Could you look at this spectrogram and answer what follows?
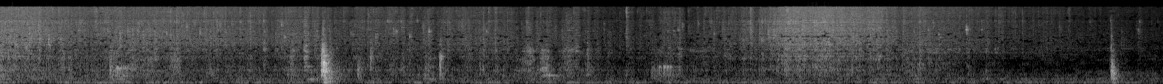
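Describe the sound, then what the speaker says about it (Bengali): Chili sizzles in hot oil in a pan. A steady, fairly loud frying hiss runs throughout, with occasional sharp clinks and pops, and no talking. "তারপর আমি তেলের ওপরে আমি লঙ্কাটা একটুখানি ভেজে নিচ্ছি।"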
